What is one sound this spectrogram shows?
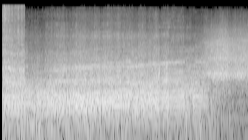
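A kart engine roars past at high speed.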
